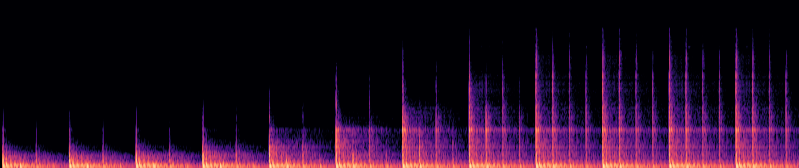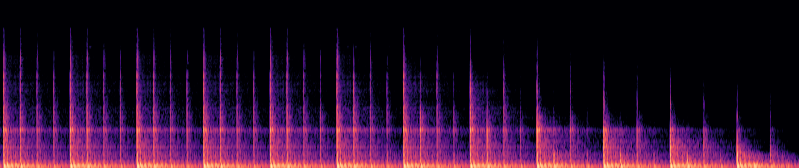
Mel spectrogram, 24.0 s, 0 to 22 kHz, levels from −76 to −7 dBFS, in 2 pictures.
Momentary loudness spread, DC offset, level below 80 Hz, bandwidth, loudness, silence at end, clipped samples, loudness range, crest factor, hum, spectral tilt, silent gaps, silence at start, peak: 11 LU; under 0.1%; -24 dBFS; 7.6 kHz; -25 LUFS; 0 s; under 0.1%; 1 LU; 18 dB; none; -7 dB/octave; none; 0.05 s; -4 dBFS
